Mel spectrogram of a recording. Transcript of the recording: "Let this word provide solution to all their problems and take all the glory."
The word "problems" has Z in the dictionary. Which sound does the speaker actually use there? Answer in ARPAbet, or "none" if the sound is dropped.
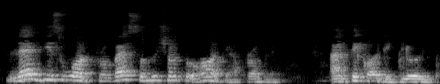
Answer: none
